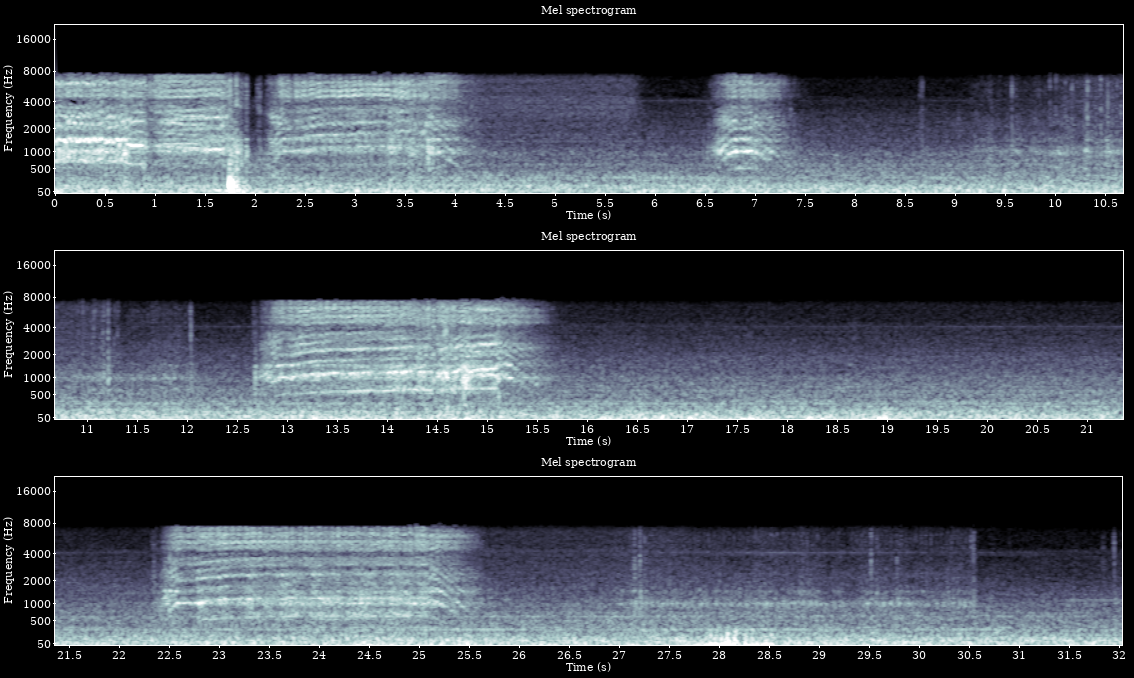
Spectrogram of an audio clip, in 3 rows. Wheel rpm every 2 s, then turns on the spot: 140, 120, 10, 20, 10, 20, 90, 90, 0, 0, 0, 110, 90, 10, 20, 10.
8-12 26-30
